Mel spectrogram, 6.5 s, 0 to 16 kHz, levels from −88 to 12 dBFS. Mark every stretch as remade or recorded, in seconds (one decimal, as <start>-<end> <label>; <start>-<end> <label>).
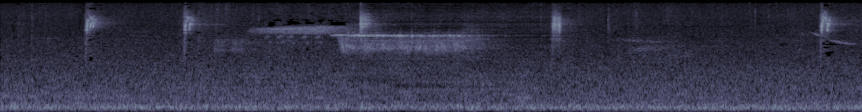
0.0-2.6 recorded; 2.6-4.2 remade; 4.2-6.5 recorded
